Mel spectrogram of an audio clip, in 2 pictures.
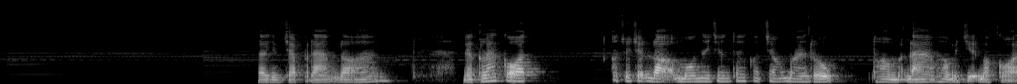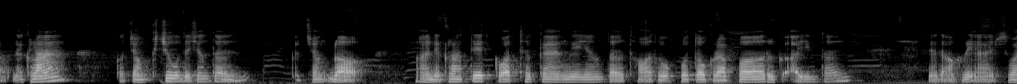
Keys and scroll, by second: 1.1 typing.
